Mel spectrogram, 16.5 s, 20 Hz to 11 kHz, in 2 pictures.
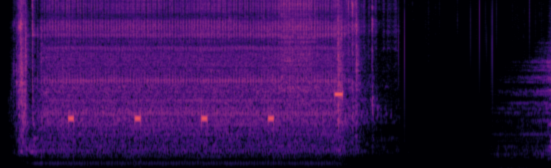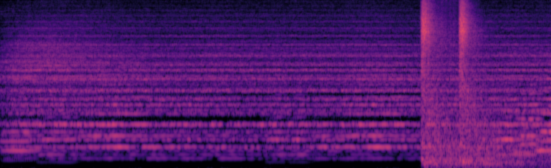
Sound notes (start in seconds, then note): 0.6 movie projector countdown beeping; 8.0 uplifting music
